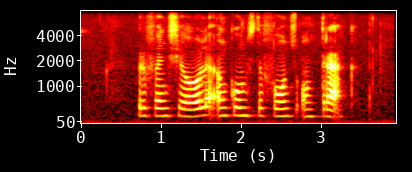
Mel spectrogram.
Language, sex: Afrikaans, female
